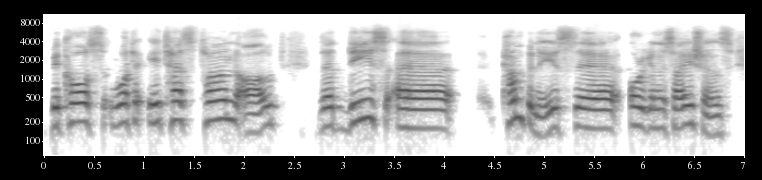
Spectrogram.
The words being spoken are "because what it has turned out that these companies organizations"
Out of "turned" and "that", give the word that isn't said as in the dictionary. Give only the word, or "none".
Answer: none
